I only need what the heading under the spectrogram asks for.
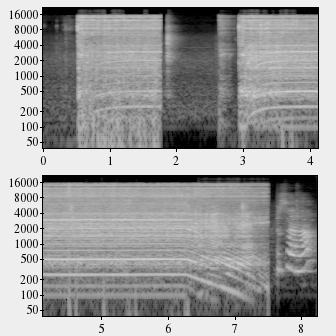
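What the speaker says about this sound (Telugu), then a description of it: "ఫ్రై చేసుకున్న దినుసులను ఇలా మిక్సర్ గ్రైండర్లో వేసుకొని మంచిగా పౌడర్ చేసుకోవాలి" A mixer grinder powders fried spices in a short burst, then a brief blip, then a long, loud, steady motor whir that stops abruptly.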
